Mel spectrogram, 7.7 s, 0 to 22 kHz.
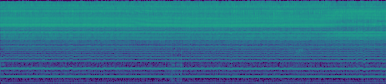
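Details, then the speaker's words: Enya SS45 model airplane two-stroke glow engine, first run after rebuild with new bearings, 10% nitro fuel with extra castor, Top Flite 11-5 prop, Enya #3 plug: steady high scream with a thin buzzy note and slight vibration; healthy break-in run. "looks straight while it's running slight vibration anything normal from a nice two-stroke motor like this"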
